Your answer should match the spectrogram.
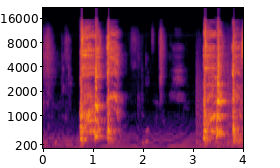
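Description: A man coughing in two fits, one about a second in and one near the end, each of about three harsh coughs, over a low sustained music note.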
